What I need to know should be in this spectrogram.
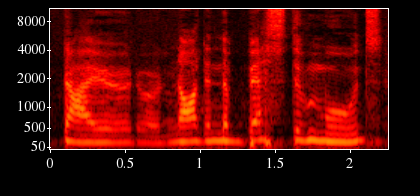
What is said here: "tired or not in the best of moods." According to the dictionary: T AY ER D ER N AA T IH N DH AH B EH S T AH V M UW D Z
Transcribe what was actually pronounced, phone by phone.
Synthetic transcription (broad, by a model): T AY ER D ER N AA T IH N DH AH B EH S T AH V M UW D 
